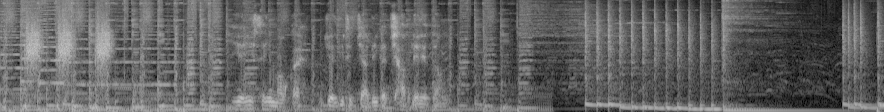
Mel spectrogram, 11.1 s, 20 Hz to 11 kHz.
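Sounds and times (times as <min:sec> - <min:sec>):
background music with steady beat: 0:00.0 - 0:11.0
sharp hit sound effects: 0:00.2 - 0:01.5.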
